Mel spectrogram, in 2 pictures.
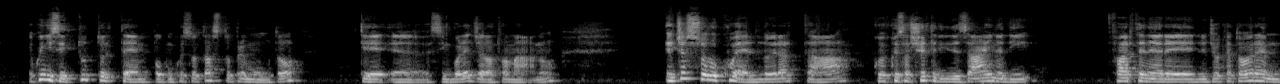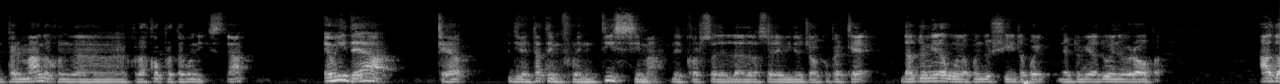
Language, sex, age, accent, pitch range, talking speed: Italian, male, 20-39, native, 115-135 Hz, 150 wpm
